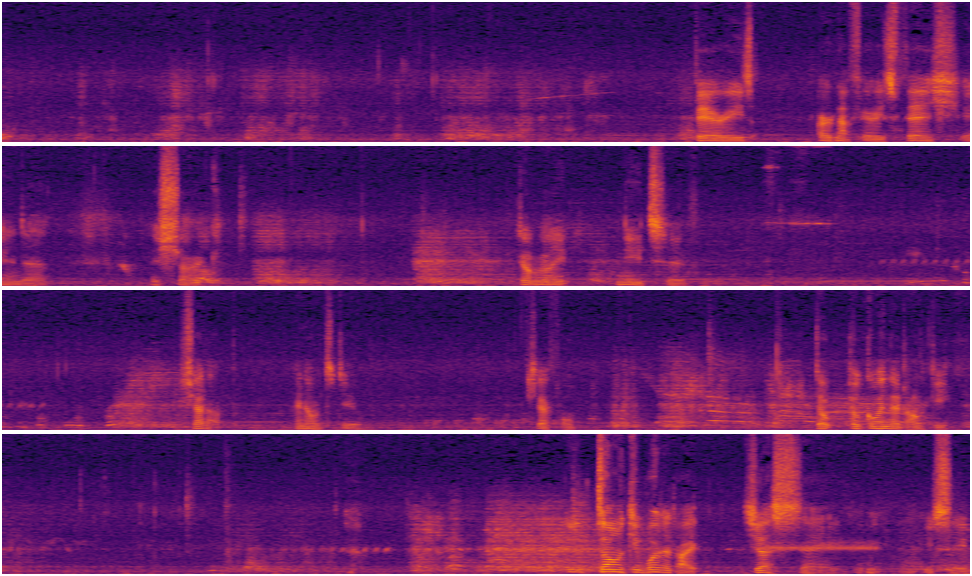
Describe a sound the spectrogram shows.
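Video game sound effects play through a television speaker.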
